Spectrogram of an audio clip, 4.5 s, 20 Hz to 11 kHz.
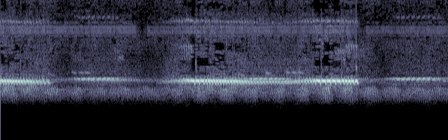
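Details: Around 3 a.m., 3 September 2023, a bell cricket rings in a live recording: high metallic trills rise and fall in waves, ending in a strong burst that stops sharply, with softer trilling continuing afterward.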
